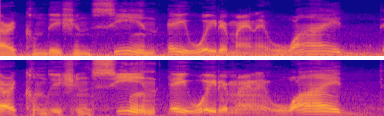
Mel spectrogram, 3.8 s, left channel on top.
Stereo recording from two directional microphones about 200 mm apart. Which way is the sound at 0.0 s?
30° right (ahead or behind).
